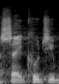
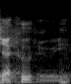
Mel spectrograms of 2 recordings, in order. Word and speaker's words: charcuterie: I got a shake coochie board. Whatever, that ain't the right way to say it. Charcuterie.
